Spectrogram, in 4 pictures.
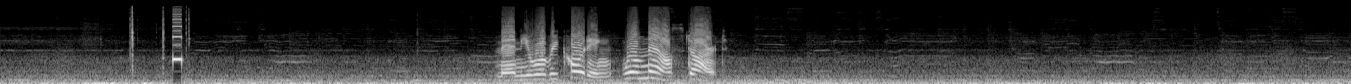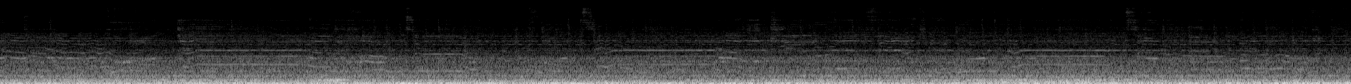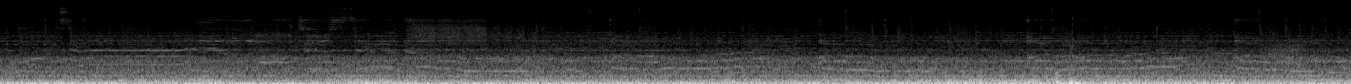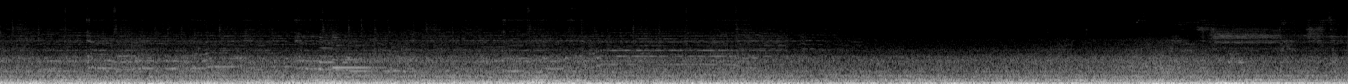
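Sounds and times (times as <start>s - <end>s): quiet music: 0.0s - 50.1s, 50.8s - 54.0s
road and engine rumble: 0.0s - 54.0s.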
